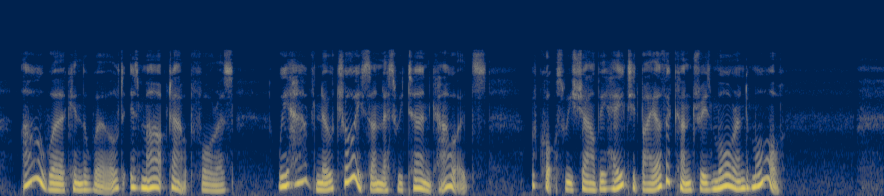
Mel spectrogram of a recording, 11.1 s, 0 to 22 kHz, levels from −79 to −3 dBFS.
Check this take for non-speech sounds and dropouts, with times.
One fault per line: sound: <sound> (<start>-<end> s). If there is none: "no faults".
no faults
